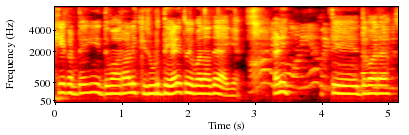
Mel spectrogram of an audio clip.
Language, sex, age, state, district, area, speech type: Dogri, female, 18-30, Jammu and Kashmir, Kathua, urban, spontaneous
